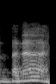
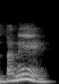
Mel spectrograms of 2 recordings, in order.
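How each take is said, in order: First: The final vowel is an open a sound. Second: The final vowel leans toward an e sound. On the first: "a word like uh, bana, he built" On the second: "is read by four of the ten canonical readers as bane"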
